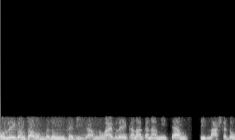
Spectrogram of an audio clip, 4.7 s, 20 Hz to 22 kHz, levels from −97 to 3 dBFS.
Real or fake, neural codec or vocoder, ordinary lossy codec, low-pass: fake; codec, 16 kHz, 0.4 kbps, LongCat-Audio-Codec; none; 3.6 kHz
